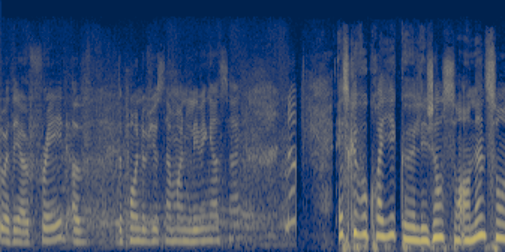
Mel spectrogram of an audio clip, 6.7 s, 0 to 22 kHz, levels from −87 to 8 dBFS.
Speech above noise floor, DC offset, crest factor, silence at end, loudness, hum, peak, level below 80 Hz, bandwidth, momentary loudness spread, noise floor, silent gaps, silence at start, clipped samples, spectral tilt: 19 dB; under 0.1%; 14 dB; 0 s; -24 LUFS; none; -10 dBFS; -44 dBFS; 15.5 kHz; 18 LU; -43 dBFS; none; 0 s; under 0.1%; -5 dB/octave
